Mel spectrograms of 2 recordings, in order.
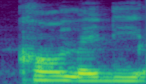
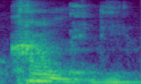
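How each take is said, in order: First: "comedy" as KAW-medy, rounded first vowel; "co" pronunciation. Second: "comedy" as KAH-medy, open first vowel; "ka" pronunciation. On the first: Teacher recapping the singular, first variant with "co". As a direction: begin "comedy" on a stressed rounded "co". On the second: Teacher recapping the singular, second variant with "ka". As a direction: begin "comedy" on a stressed open "ka". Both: Shown as a demonstration. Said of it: "the singular form of comedy".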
